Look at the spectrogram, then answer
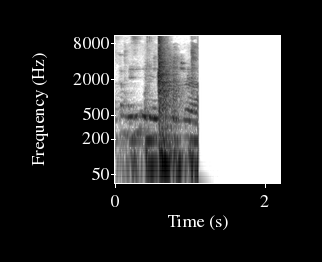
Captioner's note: gavel bangs; silence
